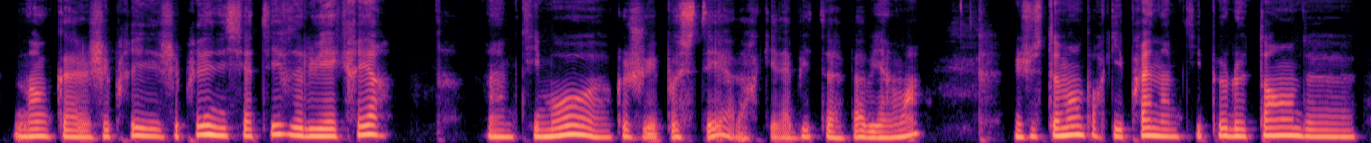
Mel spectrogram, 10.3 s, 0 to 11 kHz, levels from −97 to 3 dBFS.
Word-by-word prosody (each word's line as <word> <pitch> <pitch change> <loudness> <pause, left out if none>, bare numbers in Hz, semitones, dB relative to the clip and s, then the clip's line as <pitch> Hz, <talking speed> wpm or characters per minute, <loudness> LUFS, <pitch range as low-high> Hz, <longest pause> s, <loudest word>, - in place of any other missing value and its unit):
Donc 165 -1 0
heu, 150 -1 +1
j'ai 150 +2 -3
pris 170 +1 -1
j'ai 155 - -6
pris 200 - -1
l'initiative 185 +1 +2
de 185 - +3
lui 170 -1 +4
écrire 190 +4 +1 0.7
un 155 -1 +1
petit 160 +2 -3
mot, 195 +6 +5
heu, 145 -2 -2
que 165 - -3
je 150 - -6
lui - - -2
ai 70 - -4
posté, 150 - -2
alors 135 -7 -6
qu'il - - -7
habite 150 +2 -5
pas 145 0 0
bien 135 0 +1
loin, 175 +10 0 0.7
mais 155 - +1
justement 175 +5 +3
pour 175 -5 -7
qu'il 165 -1 -2
prenne 180 +1 +2
un 165 -1 -1
petit 155 0 -9
peu 175 - -1
le 165 -1 +1
temps 180 +3 +2
de, 155 -2 0
165 Hz, 210 wpm, -22 LUFS, 155-180 Hz, 0.7 s, mot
